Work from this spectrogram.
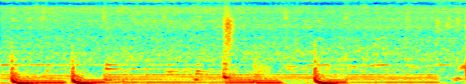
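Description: Steak sizzling on a hot grill, a steady broad hiss with a few low thumps and clatters from handling as the meat is set down, close and fairly loud with no talk.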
